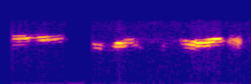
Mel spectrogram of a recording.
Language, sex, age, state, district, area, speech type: Hindi, female, 60+, Uttar Pradesh, Chandauli, rural, conversation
